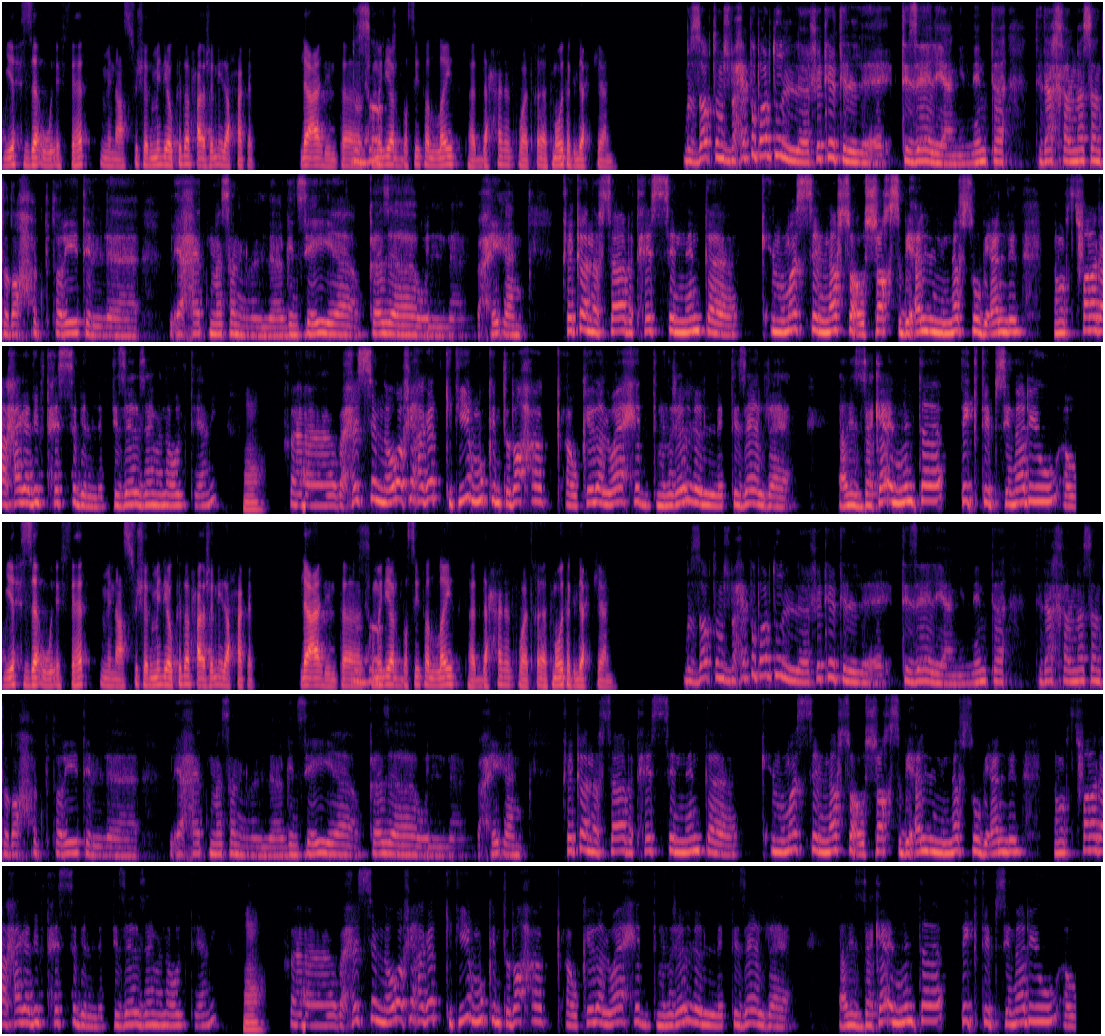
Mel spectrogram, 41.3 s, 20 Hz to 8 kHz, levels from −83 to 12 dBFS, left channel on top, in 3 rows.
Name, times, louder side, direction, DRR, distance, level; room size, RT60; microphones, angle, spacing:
voice 1, 0.0-3.1 3.7-7.6 30.5-30.8, right 2 dB, 35° right, 1.4 m, -25 dB
voice 2, 4.4-4.8 8.5-15.5 15.9-20.3 20.8-23.0 23.3-30.2 31.1-37.4 38.0-41.0, left 4 dB, 75° left, 0.5 m, -26 dB
head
